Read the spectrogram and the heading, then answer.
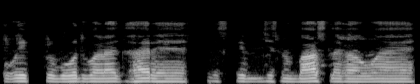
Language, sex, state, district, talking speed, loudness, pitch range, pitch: Hindi, male, Jharkhand, Ranchi, 185 wpm, -19 LUFS, 135-140 Hz, 135 Hz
